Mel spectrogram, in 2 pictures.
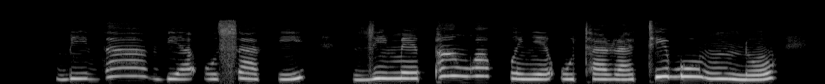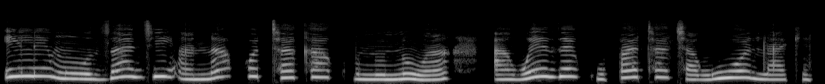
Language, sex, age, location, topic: Swahili, female, 25-35, Nairobi, finance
